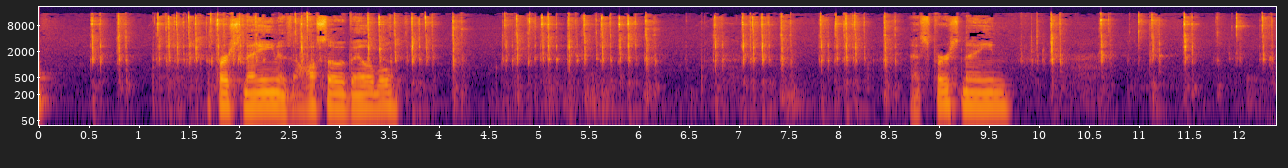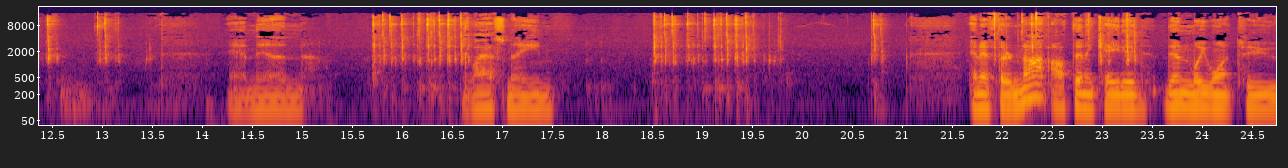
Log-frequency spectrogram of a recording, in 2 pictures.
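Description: Computer keys click rapidly as someone types.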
